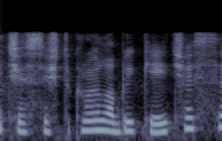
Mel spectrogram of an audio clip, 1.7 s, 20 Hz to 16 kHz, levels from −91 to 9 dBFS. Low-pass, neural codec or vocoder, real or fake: 7.2 kHz; none; real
